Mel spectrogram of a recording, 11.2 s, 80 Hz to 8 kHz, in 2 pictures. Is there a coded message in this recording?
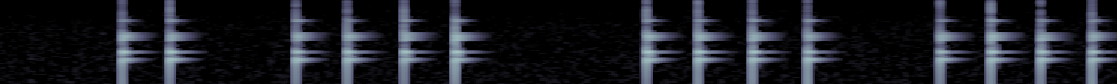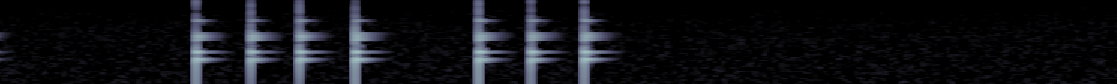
Yes: tap code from 0.6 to 8.7 s, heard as taps on a metal pipe, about 4 knocks a second. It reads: ITS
